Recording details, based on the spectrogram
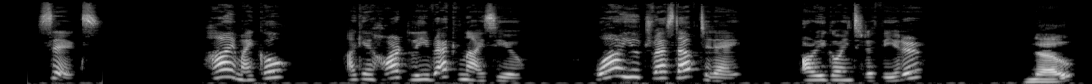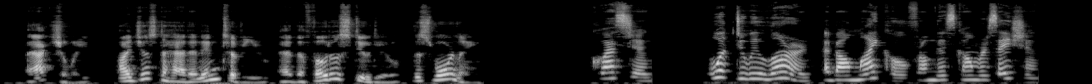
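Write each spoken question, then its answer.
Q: What do we learn about Michael from this conversation?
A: He had an interview at a photo studio that morning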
